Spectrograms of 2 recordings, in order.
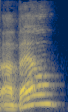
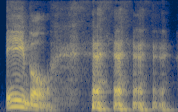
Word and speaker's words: Abel: So remember often the emphasis on the English version is closer to the front. So instead of Abel, it's able.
